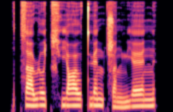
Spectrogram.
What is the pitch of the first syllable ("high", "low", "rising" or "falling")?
high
